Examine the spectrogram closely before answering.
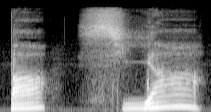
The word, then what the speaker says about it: patiemment: On écrit E-M-M-E-N-T, mais on prononce comme si c'était un A. Patiemment. Donc vous voyez bien qu'on écrit sur votre écran T-I-E-M-M-E-N-T, mais je vais le prononcer patiemment.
